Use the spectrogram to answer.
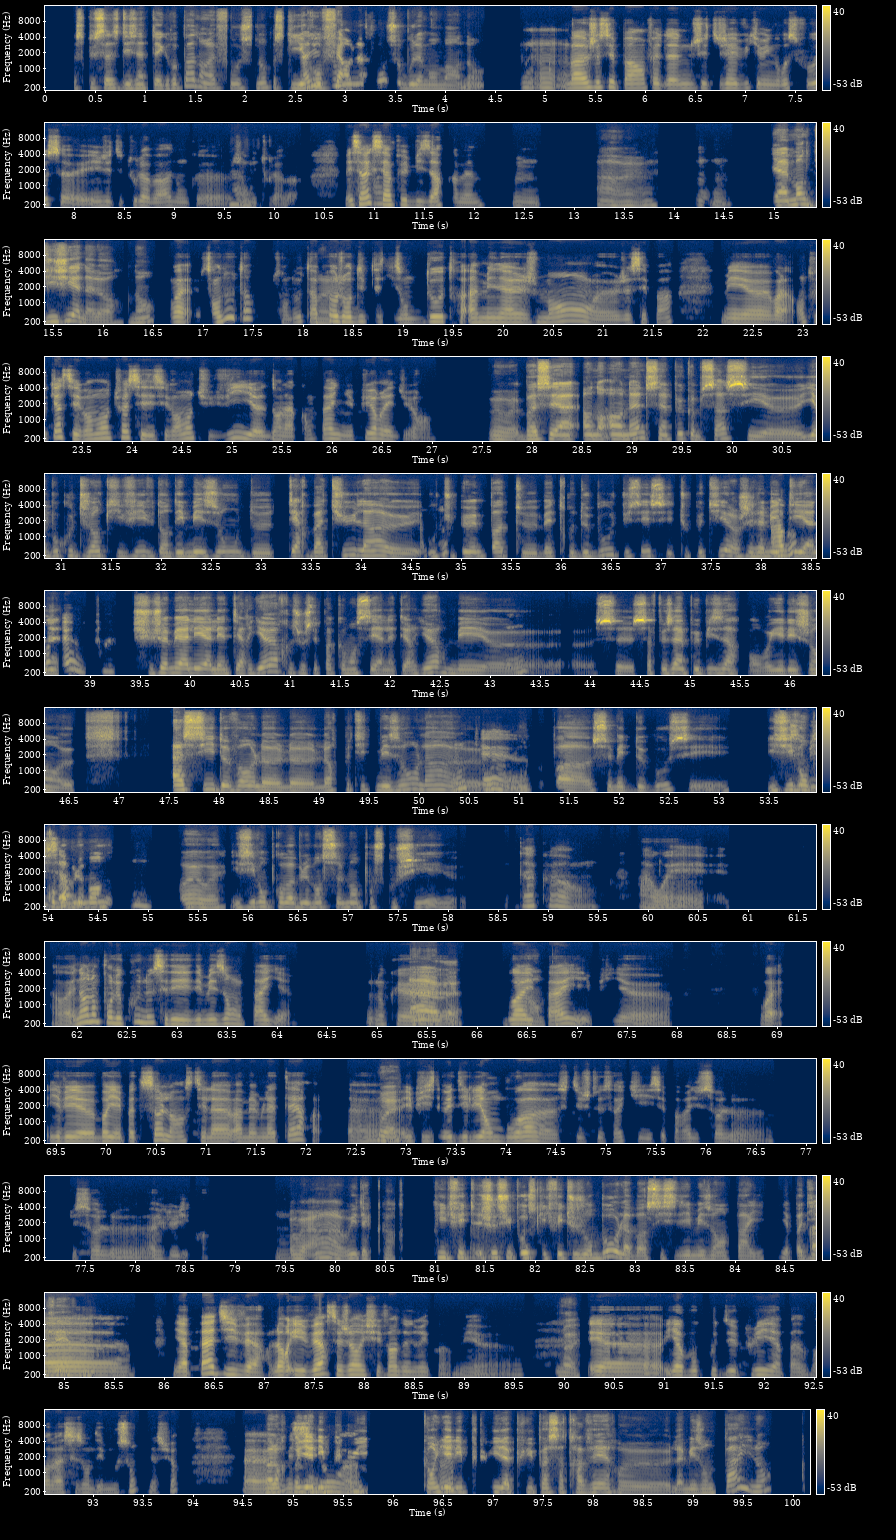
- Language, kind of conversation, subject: French, unstructured, Qu’est-ce qui rend un voyage vraiment inoubliable ?
- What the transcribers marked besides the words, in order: tapping; stressed: "d'autres"; other noise; drawn out: "heu"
